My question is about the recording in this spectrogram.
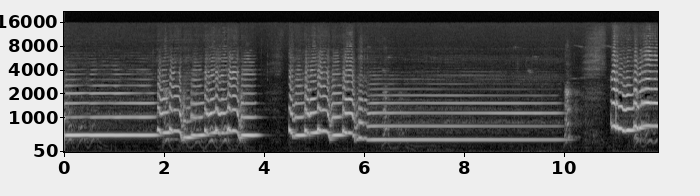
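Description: A Romanian bucium, a long wooden shepherd's horn, blown in calls: a long held note, then quick runs of notes that break off briefly about four seconds in. More runs lead into a long held lower note that stops about ten seconds in, and a new call starts near the end.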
